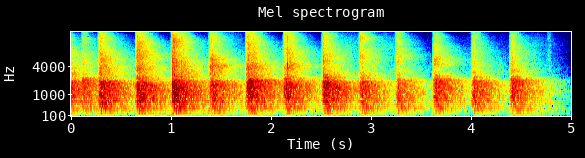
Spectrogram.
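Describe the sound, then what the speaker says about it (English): A class of pupils clapping for a classmate during a Year 4 maths lesson: about eleven sharp, evenly spaced claps in a steady rhythm, close and clear with no talking. "Big round of applause for Nadia,"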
